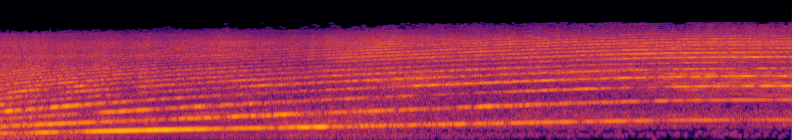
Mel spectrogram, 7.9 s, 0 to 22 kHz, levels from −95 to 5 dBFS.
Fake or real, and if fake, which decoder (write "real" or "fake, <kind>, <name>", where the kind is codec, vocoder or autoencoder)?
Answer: real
